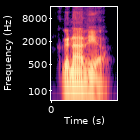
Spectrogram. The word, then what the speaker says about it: Granada: united ac milan and is it pronounced uh grenadia granada grenada you know like granada studios okay cool granada yeah they're who he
